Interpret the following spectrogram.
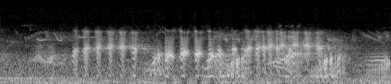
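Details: Frogs croaking at night by a pond: dense, overlapping pulsed croaks and ribbits, rapidly repeated with a rattling, clicking texture, rising and fading as several callers chorus against soft background ambience.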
